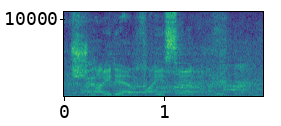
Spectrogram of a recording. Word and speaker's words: Schneider: right here's the story behind this it is pronounced schneider and it is my absolute most favorite beer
